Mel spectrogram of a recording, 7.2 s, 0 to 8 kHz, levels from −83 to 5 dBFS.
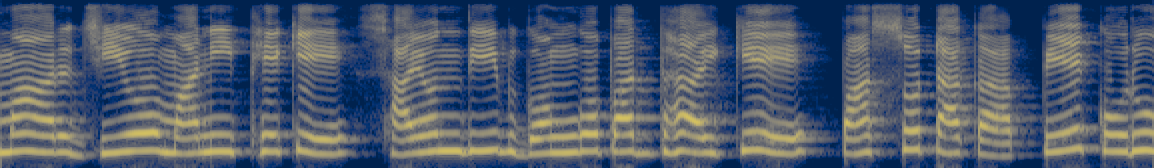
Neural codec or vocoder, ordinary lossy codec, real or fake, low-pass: autoencoder, 48 kHz, 128 numbers a frame, DAC-VAE, trained on Japanese speech; none; fake; 7.2 kHz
